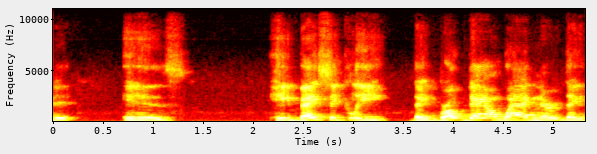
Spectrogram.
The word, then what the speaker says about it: Wagner: It's spelled like Wagner, but it's called Wagner.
